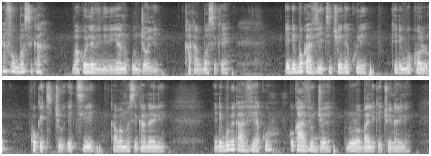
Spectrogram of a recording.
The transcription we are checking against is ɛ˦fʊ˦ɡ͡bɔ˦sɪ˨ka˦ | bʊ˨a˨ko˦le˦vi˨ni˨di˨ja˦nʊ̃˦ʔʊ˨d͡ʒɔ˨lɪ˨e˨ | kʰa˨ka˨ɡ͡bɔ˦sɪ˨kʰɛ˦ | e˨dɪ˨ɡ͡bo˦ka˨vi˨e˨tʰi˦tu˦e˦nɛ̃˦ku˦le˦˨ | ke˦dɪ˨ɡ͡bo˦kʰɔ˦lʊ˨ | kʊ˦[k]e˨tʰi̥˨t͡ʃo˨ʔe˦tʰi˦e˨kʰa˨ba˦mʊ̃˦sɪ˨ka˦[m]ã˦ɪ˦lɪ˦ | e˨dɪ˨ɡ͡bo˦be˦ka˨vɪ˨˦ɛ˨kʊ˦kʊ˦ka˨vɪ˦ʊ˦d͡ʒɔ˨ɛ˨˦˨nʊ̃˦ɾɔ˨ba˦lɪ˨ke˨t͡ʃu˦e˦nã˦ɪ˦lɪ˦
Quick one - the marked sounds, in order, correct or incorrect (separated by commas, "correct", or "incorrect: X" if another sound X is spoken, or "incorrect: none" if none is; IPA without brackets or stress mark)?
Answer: correct, incorrect: n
